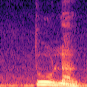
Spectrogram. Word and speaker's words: tulad: Tulad. First syllable tu, second syllable lad. The first syllable has the accent.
